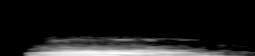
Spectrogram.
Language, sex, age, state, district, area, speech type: Nepali, female, 18-30, West Bengal, Jalpaiguri, urban, conversation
